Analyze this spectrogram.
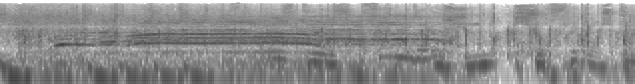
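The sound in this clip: A TV studio audience cheers after being warmed up by a warm-up host, with loud continuous crowd noise, shouting voices and applause, including drawn-out vocal tones, that thins out toward the end.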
